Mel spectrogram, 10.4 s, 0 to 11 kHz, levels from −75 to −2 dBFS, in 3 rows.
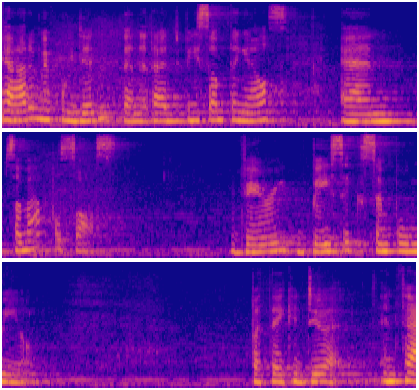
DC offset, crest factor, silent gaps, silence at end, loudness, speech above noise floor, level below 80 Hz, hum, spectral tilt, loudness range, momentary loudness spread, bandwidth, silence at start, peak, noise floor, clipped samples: under 0.1%; 18 dB; none; 0 s; -28 LUFS; 23 dB; -68 dBFS; none; -5 dB/octave; 3 LU; 21 LU; 10.5 kHz; 0 s; -10 dBFS; -49 dBFS; under 0.1%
